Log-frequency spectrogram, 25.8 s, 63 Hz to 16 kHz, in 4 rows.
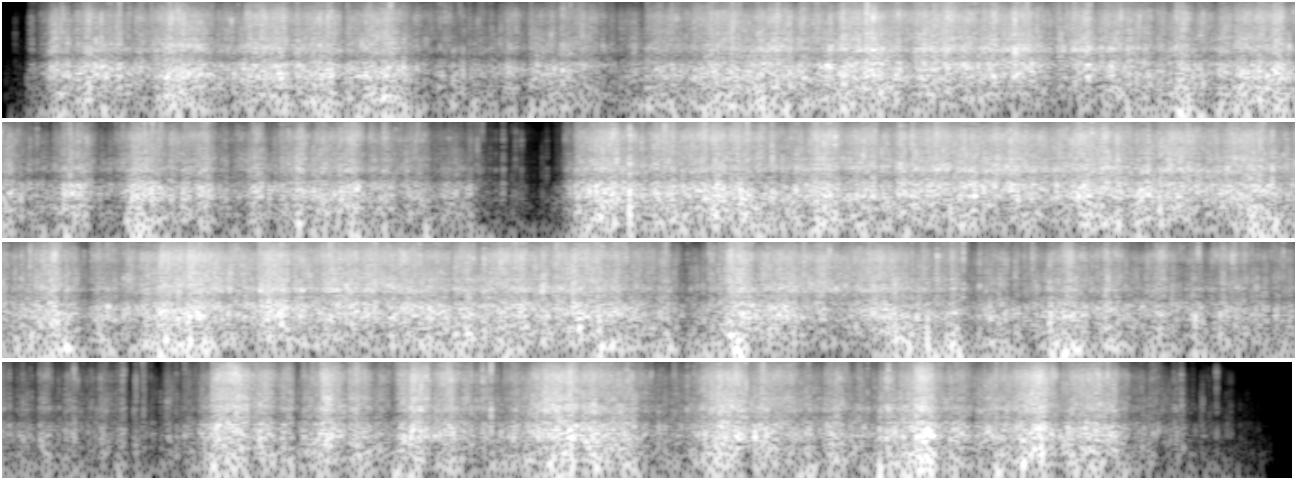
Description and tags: plastic bag rustle
Plastic bag rustling. Recorded with Behringer C4 and Focusrite Scarlett 2i2.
